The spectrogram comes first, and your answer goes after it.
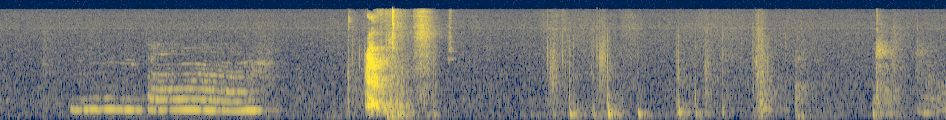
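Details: Six-week-old Cavalier King Charles Spaniel puppies in an indoor puppy pen, getting dewormed and their toenails trimmed: a steady, tonal whine lasting over a second, then a sharp loud burst and scattered soft clicks and rustles.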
